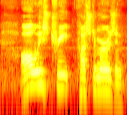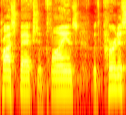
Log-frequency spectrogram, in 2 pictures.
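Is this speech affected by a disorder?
No.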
